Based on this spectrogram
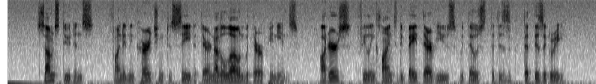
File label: Narration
